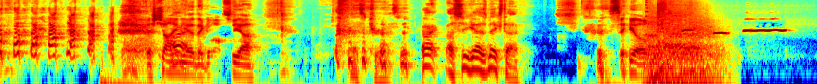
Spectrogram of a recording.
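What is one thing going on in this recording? Middle-aged men laugh over an online call.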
